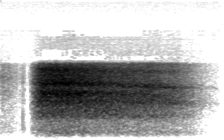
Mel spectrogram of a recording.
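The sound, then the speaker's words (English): A single long, deep breath, a steady airy rush of air lasting under two seconds, heard alone and fading out at the end. “let's take one deep breath, call in the universal lights, and breathe them out to one another into the Radiance by Design community.”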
